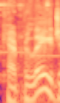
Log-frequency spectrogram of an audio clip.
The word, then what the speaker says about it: Cabriolet: Cabriolet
